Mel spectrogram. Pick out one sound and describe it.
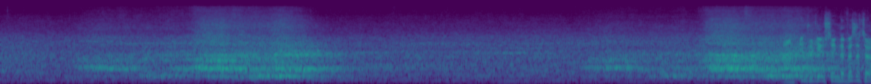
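A large stadium crowd cheers and roars, swelling and fading.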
